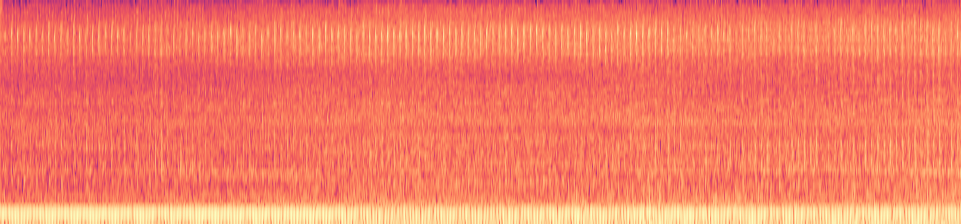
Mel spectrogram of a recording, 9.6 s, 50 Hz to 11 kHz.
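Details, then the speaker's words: 1990 Mazda Miata, about 200,000 miles, standalone ECU tuned to shoot flames: rapid idle knock about four per second; owner suspects a piston ring, spun bearing or exhaust valve, not yet inspected. "So, I'm pretty sure you guys could hear that knocking. And unfortunately, sounds like there is a piston ring dancing around. Possibly a spun bearing. Maybe an exhaust valve. Not too sure."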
